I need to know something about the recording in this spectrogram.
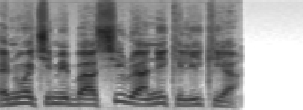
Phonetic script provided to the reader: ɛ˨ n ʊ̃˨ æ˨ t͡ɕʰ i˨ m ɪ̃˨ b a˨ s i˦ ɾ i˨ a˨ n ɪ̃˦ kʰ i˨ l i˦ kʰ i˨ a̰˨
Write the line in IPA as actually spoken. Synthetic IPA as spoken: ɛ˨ n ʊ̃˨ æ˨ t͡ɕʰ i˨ m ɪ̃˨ b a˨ s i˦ ɾ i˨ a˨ n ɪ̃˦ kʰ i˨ l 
